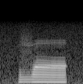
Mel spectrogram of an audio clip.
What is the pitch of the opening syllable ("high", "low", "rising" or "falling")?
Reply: high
